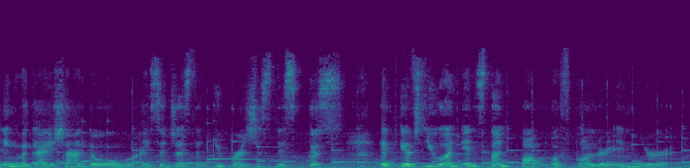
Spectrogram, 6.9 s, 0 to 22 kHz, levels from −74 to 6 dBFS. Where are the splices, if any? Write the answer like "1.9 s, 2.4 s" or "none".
none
